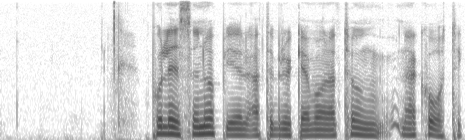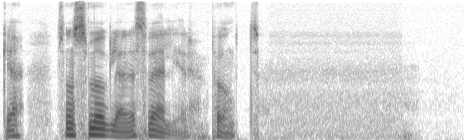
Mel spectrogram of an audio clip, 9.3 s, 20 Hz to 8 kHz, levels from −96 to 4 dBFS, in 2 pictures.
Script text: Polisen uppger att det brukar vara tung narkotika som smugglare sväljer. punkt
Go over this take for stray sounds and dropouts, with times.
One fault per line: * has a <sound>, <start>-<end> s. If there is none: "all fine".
all fine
